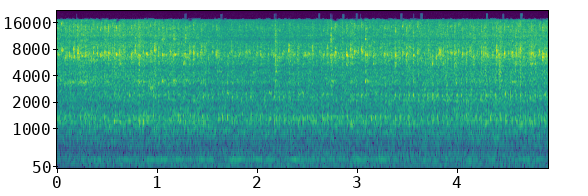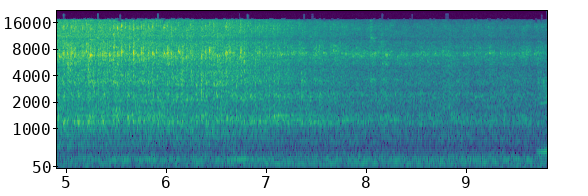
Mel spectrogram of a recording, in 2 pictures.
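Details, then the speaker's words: 1967 Mustang six-cylinder, started cold (about 57°F) after sitting a week, now fitted with a Pertronix electronic ignition in place of points. A steady, even idle with no misses or stumbles; it runs great on the new ignition. "it is so it's running great with the new electronic ignition that really works I I love it I never going back to points again ever"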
